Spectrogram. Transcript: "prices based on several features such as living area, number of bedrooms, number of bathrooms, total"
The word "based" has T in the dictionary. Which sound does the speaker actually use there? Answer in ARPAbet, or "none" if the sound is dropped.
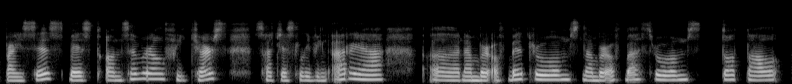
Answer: T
